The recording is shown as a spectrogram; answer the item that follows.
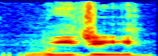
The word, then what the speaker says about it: Ouija: out in October which I keep wanting to mispronounce because Ouija does not look like how it's spelled Michael B produced horror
